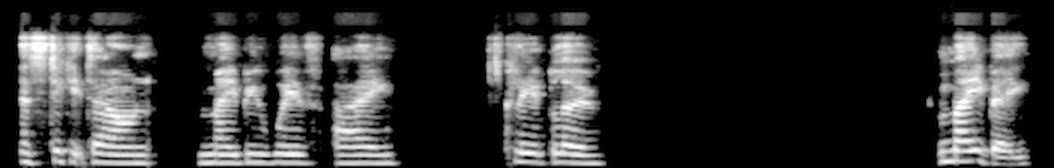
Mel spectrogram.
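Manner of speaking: talking interrupted by hiccups. Explaining a step to viewers in a video, speaking with hiccups. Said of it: "got hiccups".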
